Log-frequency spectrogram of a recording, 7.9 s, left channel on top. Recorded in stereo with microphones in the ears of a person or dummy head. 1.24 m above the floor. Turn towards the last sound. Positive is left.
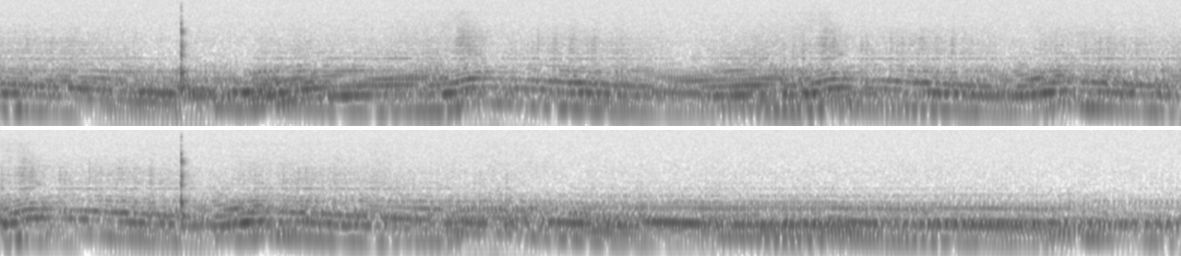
turn(degrees=-5)  # may be behind; listen again after turning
